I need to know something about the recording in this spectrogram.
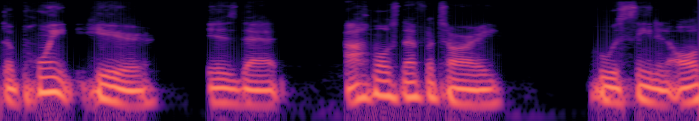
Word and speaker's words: Ahmose Nefertari: Goro, you corrected me if I pronounced her name wrong. Excuse me. Ahmose Nefertari.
